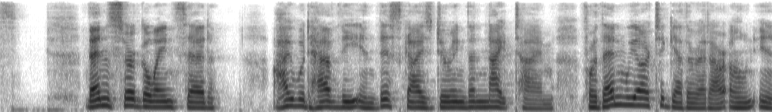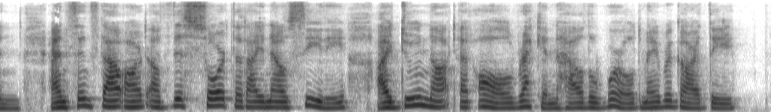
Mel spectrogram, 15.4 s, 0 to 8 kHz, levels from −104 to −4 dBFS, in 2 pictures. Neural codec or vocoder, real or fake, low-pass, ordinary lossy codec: codec, 16 kHz, 16 kbps, FreqCodec, smaller model; fake; 7.2 kHz; AAC, 48 kbps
